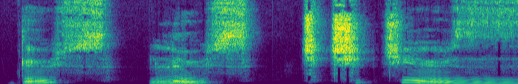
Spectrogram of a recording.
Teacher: They all have this long vowel, this ooh, rounding the lips, putting the tongue back, ooh sound.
